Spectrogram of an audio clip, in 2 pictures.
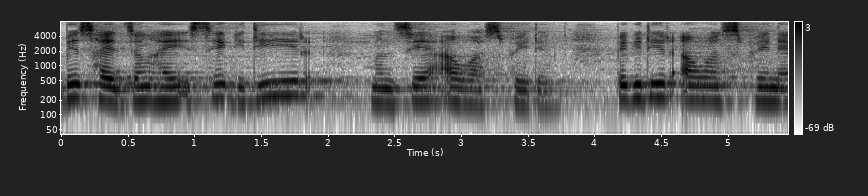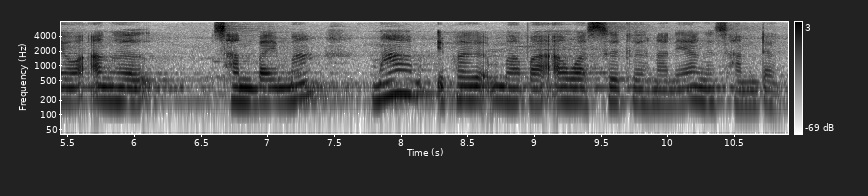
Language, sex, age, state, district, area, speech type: Bodo, female, 45-60, Assam, Chirang, rural, spontaneous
